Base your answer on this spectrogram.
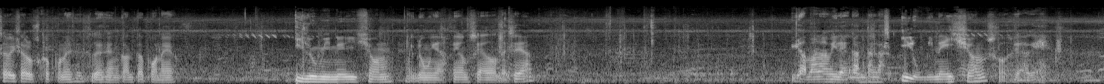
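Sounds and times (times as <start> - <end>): background hiss: 0.0 - 11.0
high-pitched insect chirring: 0.0 - 11.0.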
